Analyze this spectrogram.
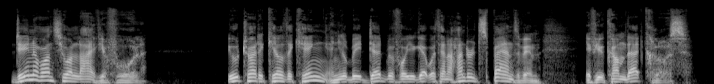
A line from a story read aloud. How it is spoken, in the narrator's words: Zara said sharply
